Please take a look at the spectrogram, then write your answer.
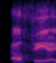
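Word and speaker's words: Alfea: Which, did I pronounce that correctly? Althea, yeah.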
